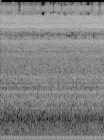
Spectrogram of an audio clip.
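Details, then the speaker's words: Cheap Square Body truck, Custom Deluxe, from Marketplace, first run while still cold: even, deep idle hum with no misses, knocks or shaking. Idles smoothly; cooling issues still to address. "It's running like a top. It's running amazing. Wow. Smooth."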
